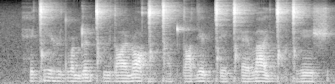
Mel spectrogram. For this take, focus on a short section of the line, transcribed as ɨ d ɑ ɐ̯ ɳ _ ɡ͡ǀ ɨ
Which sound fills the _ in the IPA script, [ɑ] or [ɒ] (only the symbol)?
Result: ɒ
